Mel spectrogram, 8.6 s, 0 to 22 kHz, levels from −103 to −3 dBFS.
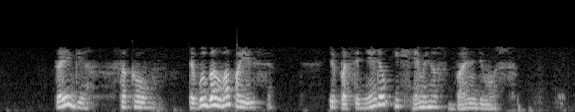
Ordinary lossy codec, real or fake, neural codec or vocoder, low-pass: AAC, 16 kbps; real; none; 19.8 kHz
